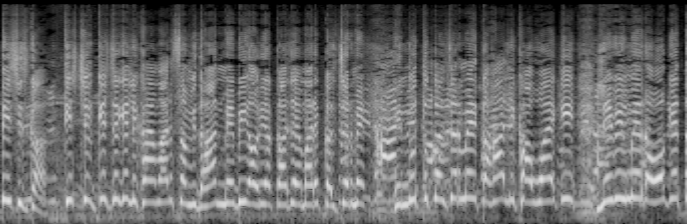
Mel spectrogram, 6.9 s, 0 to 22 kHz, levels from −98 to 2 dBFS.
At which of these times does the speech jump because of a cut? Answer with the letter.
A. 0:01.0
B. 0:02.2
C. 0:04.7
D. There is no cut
D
